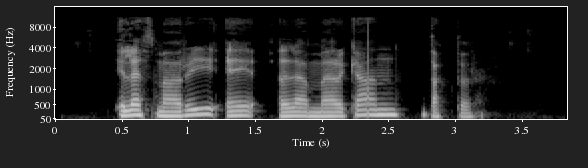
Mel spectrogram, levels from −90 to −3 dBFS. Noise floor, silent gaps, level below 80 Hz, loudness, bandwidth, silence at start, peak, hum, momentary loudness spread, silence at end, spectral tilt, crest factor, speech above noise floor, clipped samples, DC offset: -76 dBFS; none; -64 dBFS; -29 LUFS; 11.5 kHz; 0.45 s; -12 dBFS; none; 14 LU; 0.7 s; -8 dB/octave; 18 dB; 48 dB; under 0.1%; under 0.1%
